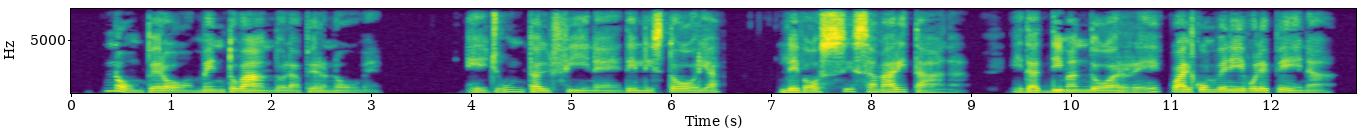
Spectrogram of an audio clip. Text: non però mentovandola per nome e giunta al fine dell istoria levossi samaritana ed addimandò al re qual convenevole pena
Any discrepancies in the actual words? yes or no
no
